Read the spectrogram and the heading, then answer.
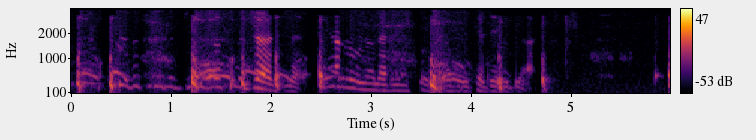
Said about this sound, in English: Deep breath and cough, everybody. Deep breath and cough.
